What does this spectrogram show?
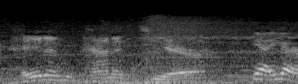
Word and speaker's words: Panettiere: I can never pronounce this name right. Hayden Panettiere.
